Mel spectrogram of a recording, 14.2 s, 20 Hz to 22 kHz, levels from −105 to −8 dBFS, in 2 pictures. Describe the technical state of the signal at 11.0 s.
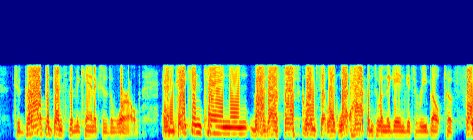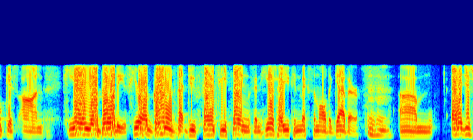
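At 11.0 s the speech carries integer overflow, present across the whole clip. The gain runs about 14 dB too hot. Peaks past the integer limit wrap to the opposite sign instead of clipping. A few percent of samples flip, giving sharp, violent cracks on loud syllables, heard through the narrow telephone band of the G.711 line.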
